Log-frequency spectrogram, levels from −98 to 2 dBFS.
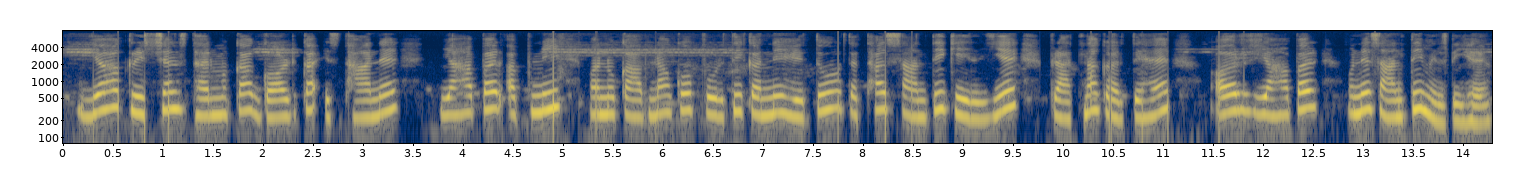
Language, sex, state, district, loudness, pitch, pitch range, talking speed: Hindi, female, Uttar Pradesh, Varanasi, -17 LUFS, 270 Hz, 245-310 Hz, 135 wpm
